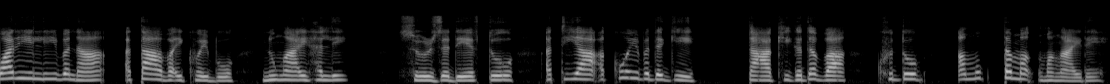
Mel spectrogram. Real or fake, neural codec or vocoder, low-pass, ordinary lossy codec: fake; vocoder, 22.05 kHz, 80 mel bands, WaveNeXt; 9.9 kHz; none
